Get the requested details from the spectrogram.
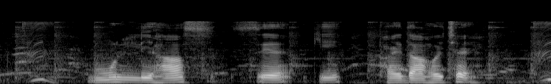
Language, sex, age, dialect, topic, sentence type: Maithili, male, 46-50, Angika, banking, statement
